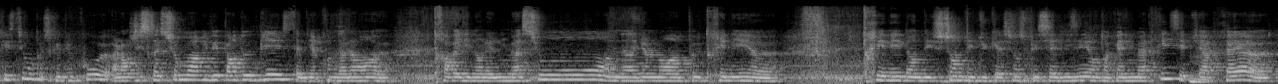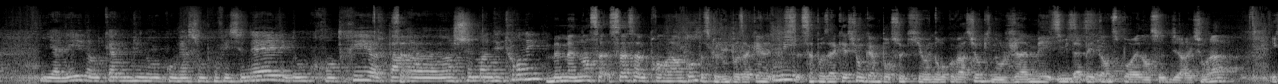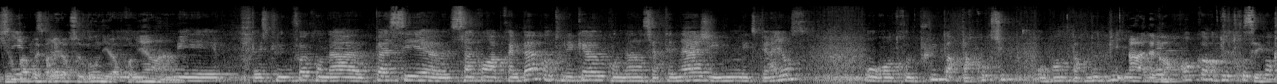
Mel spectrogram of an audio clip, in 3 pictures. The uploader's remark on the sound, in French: Le bruit en fond est le souffle d'une chaufferie. Je réfléchis encore à la manière d'améliorer les conditions d'enregistrement.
